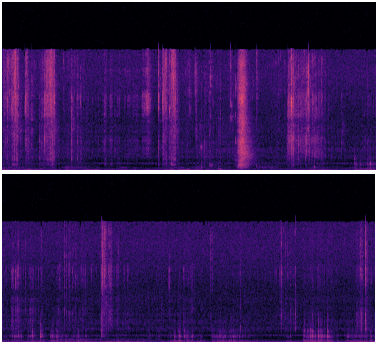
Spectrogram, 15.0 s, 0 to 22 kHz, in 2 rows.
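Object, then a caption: Coated scratch art paper sheet. A pointed wooden stylus scratches a thin black-coated scratch art card from a Mythical Creatures Super Scratch Art Pad, lying flat on a mat. Quiet, dry scraping and crunchy strokes come in irregular bursts over a low rumble, with bright scratchy streaks and one louder stroke partway through. A faint steady tone near 1 kHz runs throughout.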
